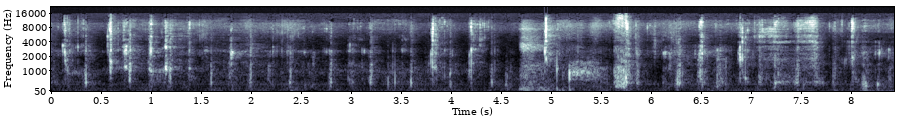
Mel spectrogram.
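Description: Close chewing and mouth sounds of a person eating a grilled beef-intestine (gopchang) dish, a run of irregular wet clicks and smacks, a few louder ones about halfway through.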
